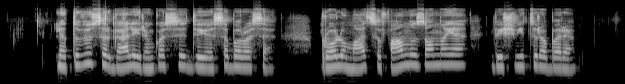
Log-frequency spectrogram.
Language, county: Lithuanian, Šiauliai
